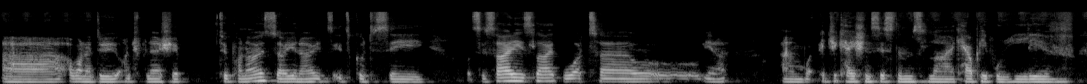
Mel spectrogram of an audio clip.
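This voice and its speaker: Somewhat breathy, monotone, flat delivery with an Australian accent at a moderate pace. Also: man, medium pitch for a man. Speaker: AI entrepreneur. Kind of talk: casual chat.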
